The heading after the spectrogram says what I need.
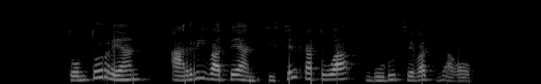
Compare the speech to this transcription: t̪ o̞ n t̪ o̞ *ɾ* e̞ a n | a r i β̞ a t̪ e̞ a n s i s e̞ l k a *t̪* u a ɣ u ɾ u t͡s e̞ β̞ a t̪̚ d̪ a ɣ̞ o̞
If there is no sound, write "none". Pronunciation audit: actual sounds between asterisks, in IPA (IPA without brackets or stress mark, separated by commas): r, t̪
